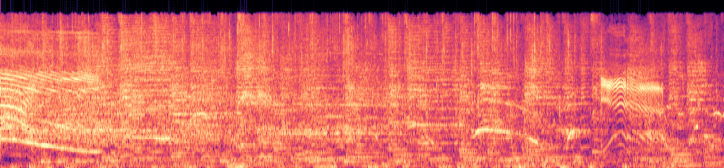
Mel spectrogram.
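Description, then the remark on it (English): A large crowd cheers and whoops loudly and continuously for TV and movie star Jaleel White, known as Steve Urkel from Family Matters, who is introduced to shoot T-shirts into the crowd, with shouts and yells rising above a dense, sustained roar of applause and voices. “Keep it going for Jaleel White!”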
